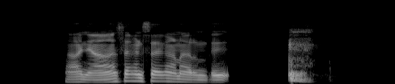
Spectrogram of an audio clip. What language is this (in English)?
Malayalam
